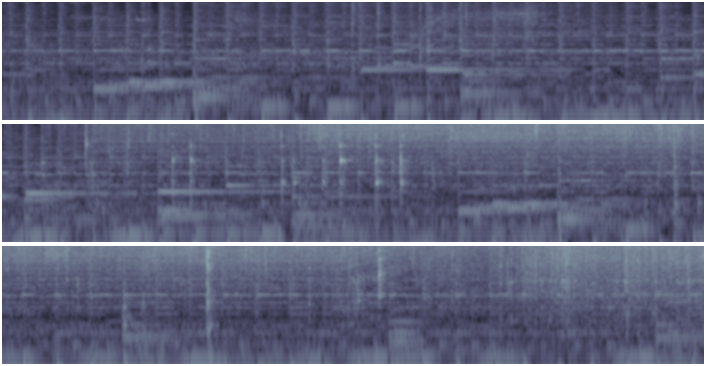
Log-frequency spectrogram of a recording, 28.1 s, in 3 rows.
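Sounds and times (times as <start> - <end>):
background music with beat: 0.0 - 28.0
onion sizzling in hot oil: 9.9 - 28.0.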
